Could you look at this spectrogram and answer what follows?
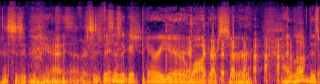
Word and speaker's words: Perrier: It's Perrier, very pretentious, just like you.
